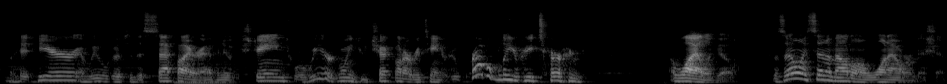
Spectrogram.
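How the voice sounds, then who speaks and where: Male gaming streamer, bright forward tone, animated pitch, chatty and playful, talks through each step as he plays. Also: fast talker. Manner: chatty, thinks aloud. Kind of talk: casual gameplay commentary.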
